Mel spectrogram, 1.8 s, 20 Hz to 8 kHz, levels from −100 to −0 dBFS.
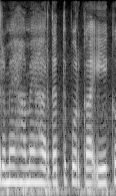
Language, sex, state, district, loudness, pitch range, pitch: Hindi, female, Uttar Pradesh, Varanasi, -13 LUFS, 220-235 Hz, 230 Hz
